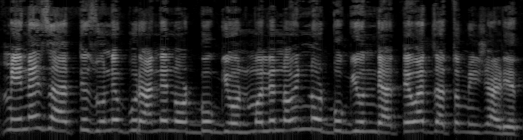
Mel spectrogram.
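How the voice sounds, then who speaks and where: A man's voice: extremely high pitch, clear, resonant tone. A man voicing a stubborn, whining little schoolboy in a cartoon. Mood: sulky. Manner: sulky, demanding, slow whining. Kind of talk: cartoon dubbing.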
